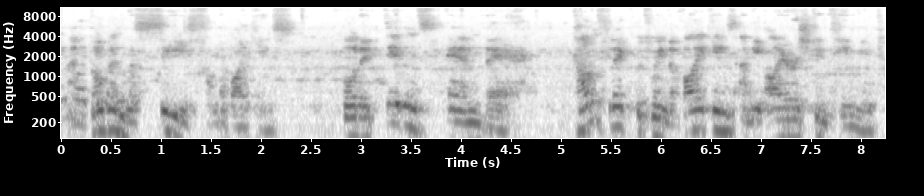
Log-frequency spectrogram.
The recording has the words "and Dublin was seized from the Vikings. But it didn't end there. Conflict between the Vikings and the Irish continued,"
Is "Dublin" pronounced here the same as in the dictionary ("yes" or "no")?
no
